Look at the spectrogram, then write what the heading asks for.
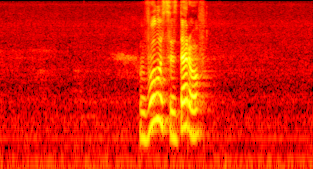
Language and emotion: Russian, positive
